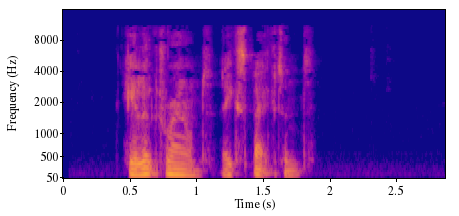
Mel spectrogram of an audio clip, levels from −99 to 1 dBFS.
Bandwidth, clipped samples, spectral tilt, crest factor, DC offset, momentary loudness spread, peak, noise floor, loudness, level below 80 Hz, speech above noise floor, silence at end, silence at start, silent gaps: 11.5 kHz; under 0.1%; -5.5 dB/octave; 20 dB; under 0.1%; 15 LU; -12 dBFS; -81 dBFS; -30 LUFS; -64 dBFS; 52 dB; 1 s; 0.45 s; none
